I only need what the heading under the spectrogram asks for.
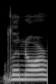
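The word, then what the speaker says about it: Lenore: So either option was the nameless Evermore that the angels named Lenor. Plus Lenor rhymes with evermore, so it works in poetry.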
